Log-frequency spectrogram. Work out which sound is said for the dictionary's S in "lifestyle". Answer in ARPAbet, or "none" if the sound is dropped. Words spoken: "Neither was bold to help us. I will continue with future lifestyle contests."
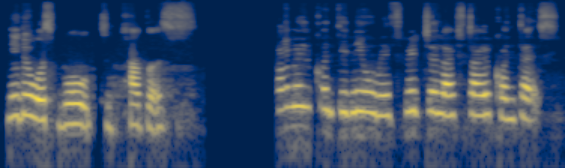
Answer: S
